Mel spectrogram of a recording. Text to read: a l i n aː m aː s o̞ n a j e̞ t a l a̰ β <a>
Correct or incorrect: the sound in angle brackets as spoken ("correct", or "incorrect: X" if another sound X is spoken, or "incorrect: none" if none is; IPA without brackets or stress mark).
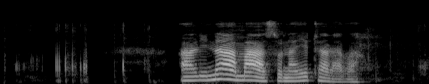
correct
